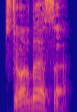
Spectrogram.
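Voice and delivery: high, slow calling out; shouting. A narrator's reading. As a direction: call out across the cabin. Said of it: "громко крикнул Сергей".

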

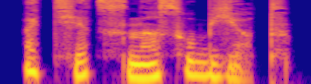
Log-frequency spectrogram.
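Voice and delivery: soft, drawn-out moan. A narrator's reading. Mila dreading her father's punishment, soft moan. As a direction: moan it slowly, very softly. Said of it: "простонала Мила".

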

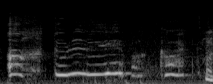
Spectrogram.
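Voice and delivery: slow, high, tearful wail; slow high lament, near tears; dismayed wail. Acted. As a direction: drag it out like a fretful old lady. Housekeeper wails in dismay.

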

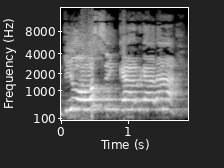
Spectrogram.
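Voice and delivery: loud, high, slow declaration of faith; ringing preacher's shout, words stretched out; emphatic proclamation. Acted. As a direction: proclaim it slowly at full voice. Repeats Abraham's answer forcefully.

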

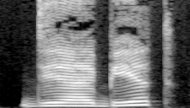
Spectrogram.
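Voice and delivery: ordinary delivery, nothing marked

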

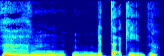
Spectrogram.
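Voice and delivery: very soft sleepy murmur; drowsy, barely-there agreement; yawning mumble. A narrator's reading. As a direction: mumble through a yawn. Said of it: "تثاءبت مرة أخرى مغمغمة".

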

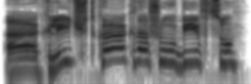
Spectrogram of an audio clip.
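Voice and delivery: overfamiliar, cheeky question. A narrator's reading. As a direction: ask it with a swagger. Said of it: "спросил с излишней развязностью".

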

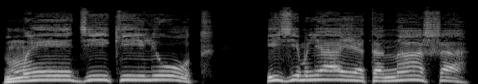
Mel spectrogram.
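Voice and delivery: high, slow, proud voice of the forest; lofty creature voice; wild forest spirit. A narrator's reading. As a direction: announce it like a wild creature claiming its land. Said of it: "объявил лес".

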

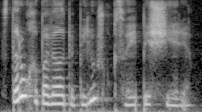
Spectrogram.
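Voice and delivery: plain reading voice

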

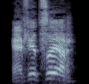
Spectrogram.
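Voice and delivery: high shout across the site; calling out. Acted. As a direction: call out to get attention. Archaeologist calls out.

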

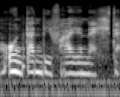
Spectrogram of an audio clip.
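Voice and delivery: soft, slow whisper; hushed whisper. Acted. Tiger begins its night memories, slow whisper. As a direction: breathe it out slowly in a whisper. New voice breaks in unvoiced.

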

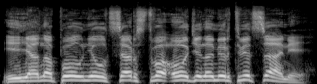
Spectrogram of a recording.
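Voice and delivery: loud, resonant declaration with echo; booming proclamation. A narrator's reading. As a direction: boom it out like a herald of the dead. Hero claims to be a dead warrior.

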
